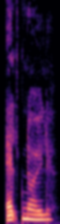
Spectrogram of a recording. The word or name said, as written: altnøgle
